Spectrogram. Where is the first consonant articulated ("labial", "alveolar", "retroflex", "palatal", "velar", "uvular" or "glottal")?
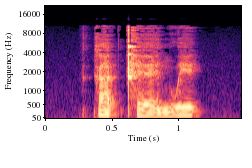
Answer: velar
